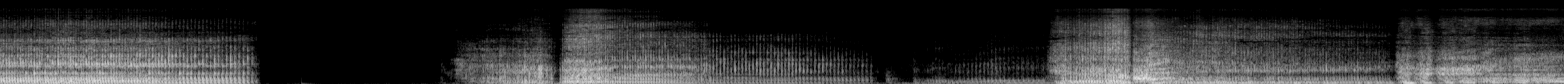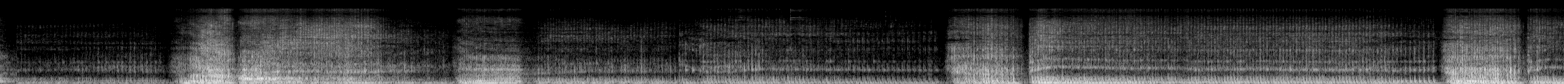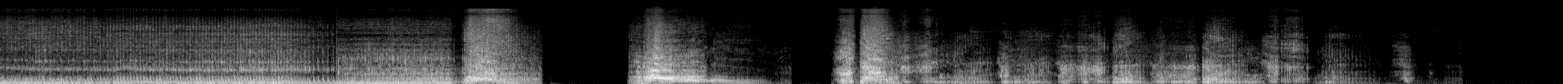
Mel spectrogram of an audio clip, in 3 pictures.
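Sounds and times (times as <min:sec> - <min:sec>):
big cat roaring: 0:00.0 - 0:02.6, 0:04.5 - 0:36.8, 0:37.6 - 0:45.5.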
